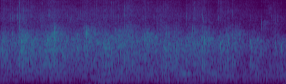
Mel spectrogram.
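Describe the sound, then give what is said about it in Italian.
An audience at an evening gathering claps for parents who are standing, a dense, steady patter of many hands that holds evenly throughout and stays fairly quiet. “Vogliamo fare un applauso a tutte queste persone.”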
